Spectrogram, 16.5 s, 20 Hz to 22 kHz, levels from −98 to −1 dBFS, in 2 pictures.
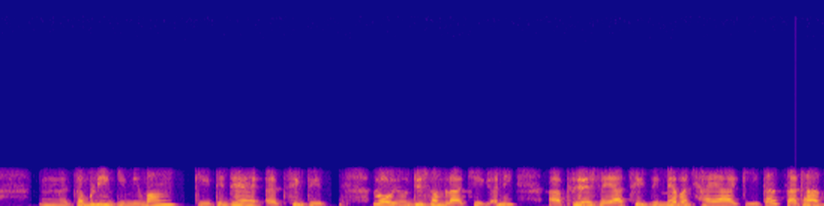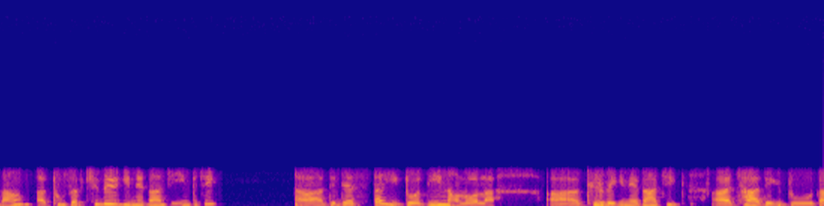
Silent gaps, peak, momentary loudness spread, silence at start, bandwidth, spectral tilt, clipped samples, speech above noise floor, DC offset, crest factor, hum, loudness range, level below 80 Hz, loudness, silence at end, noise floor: none; -10 dBFS; 11 LU; 0 s; 4.2 kHz; -9.5 dB/octave; under 0.1%; 58 dB; under 0.1%; 20 dB; none; 4 LU; -74 dBFS; -28 LUFS; 0 s; -86 dBFS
